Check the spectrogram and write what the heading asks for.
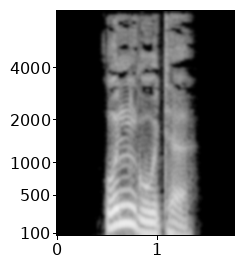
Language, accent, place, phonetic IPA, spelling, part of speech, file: German, Germany, Berlin, [ˈʊnˌɡuːtə], ungute, adjective, De-ungute.ogg
- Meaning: inflection of ungut: 1. strong/mixed nominative/accusative feminine singular 2. strong nominative/accusative plural 3. weak nominative all-gender singular 4. weak accusative feminine/neuter singular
